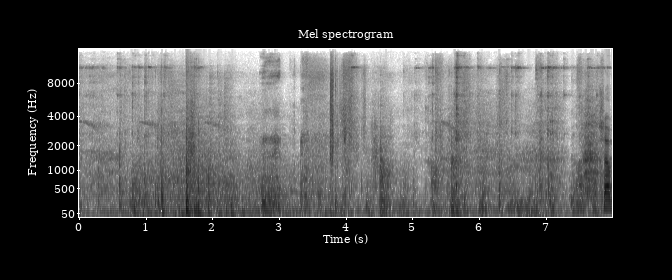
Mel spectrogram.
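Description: Footsteps and handling noises: irregular knocks and rustles as a saddle pad is fetched and picked up.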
